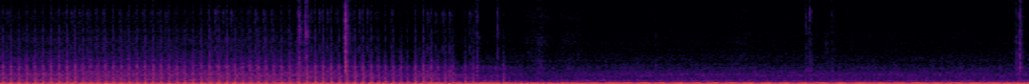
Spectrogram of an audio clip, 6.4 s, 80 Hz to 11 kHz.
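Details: 1988 Toyota Camry, badly bogging with AC on: choppy, stumbling exhaust beat with irregular dropouts and some clatter at low revs; engine misfire, cause not yet found.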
